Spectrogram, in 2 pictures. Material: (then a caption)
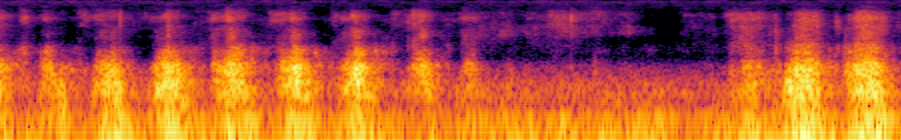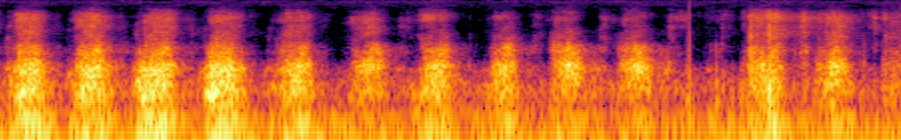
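Denim. Long black-painted nails scratch back and forth across blue denim jeans with a red label and a stitched pocket. The result is a steady, rhythmic series of soft, rough fabric scrapes at about three strokes per second, with a short quieter gap partway through.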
